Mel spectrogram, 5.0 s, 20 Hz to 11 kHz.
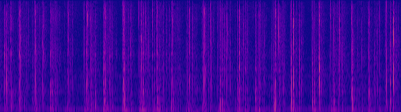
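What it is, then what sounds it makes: Full milk carton tapped. A full-looking 1 L paperboard milk carton with a plastic cap is held in one hand while the fingertips and nails of the other hand tap and scratch its side. Rapid, uneven taps give dull, low thumps with a hollow tone, mixed with faint scratchy ticks. Each hit dies away almost at once, forming a steady patter for about five seconds.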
